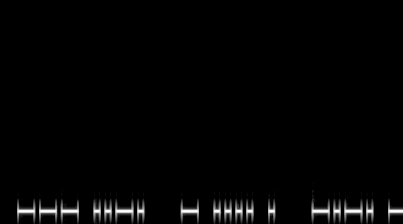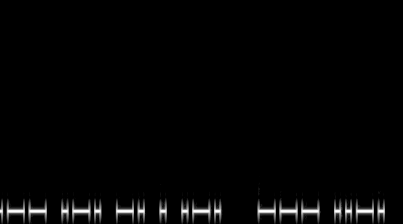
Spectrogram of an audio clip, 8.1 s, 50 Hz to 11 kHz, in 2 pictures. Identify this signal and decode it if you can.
Morse code, heard as a keyed tone, about 22 wpm, 700 Hz. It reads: OF THE CORNER OF
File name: Sentences with 7-Word Phrases - 22wpm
